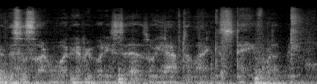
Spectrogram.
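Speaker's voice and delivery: hushed whisper. Real, not acted. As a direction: whisper so nothing hears. Whispering on camera in cellar.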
